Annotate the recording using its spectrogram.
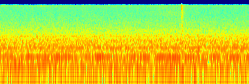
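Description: Steady background hiss with a faint low hum, and one brief faint click near the end.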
